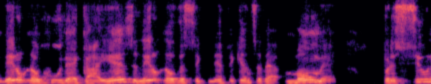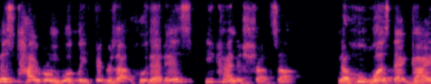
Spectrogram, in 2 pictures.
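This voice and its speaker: A man hosting a podcast, talking in a measured, analytical way with rhetorical questions, on a dull lo-fi mic. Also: on the high side, slightly rough. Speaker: podcast host. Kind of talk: casual podcast chat.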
